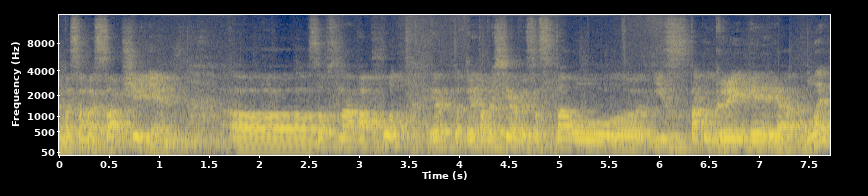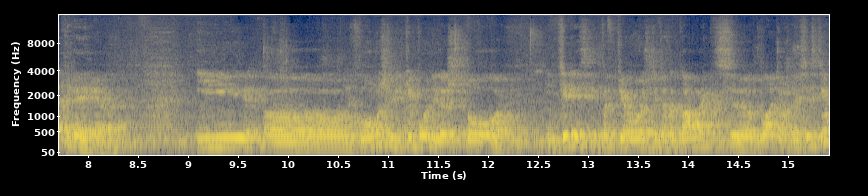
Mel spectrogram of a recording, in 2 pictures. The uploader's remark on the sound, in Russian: ZeroNights 2014 и «Открытая безопасность» представляют аудиозапись докладов с конференции. День 2, Workshop 1, Defensive track.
